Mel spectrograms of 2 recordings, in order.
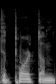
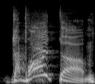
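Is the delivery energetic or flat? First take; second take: flat; energetic. First: It is said flatly with little energy. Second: It is said forcefully with lots of energy. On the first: The speaker sounds unenthusiastic about the plan. The speaker calls it wrong. "where's your freaking enthusiasm" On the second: The speaker sounds committed and fired up. The speaker calls it right. "put like a little oomph in your in your step"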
